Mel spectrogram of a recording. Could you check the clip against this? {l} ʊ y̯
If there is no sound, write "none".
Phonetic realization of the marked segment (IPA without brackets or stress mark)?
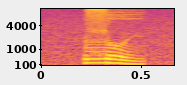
ɮ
